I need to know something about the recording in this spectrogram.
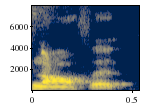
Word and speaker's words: Norfolk: that norfolk that's right you gotta say it right don't you get cute and go to l.a and be like i'm from norfolk it's norfolk i correct people yeah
